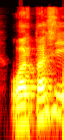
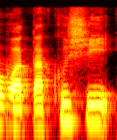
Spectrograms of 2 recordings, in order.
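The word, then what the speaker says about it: 私: Lalu watashi ya minasang artinya adalah saya. Ini sebenarnya cara baca lainnya ada untuk yang ini ya perempuan namanya watakushi itu juga bisa. Watakushi gitu ya ataupun juga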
